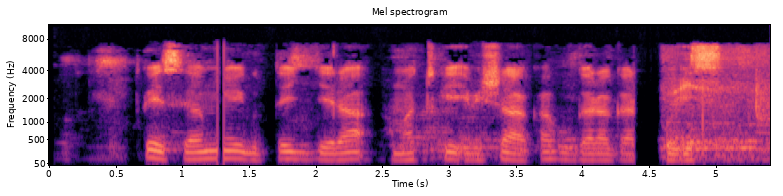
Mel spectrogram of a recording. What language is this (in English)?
Kinyarwanda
